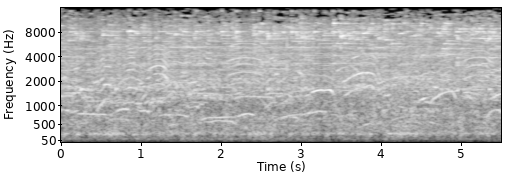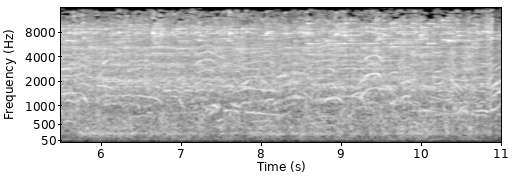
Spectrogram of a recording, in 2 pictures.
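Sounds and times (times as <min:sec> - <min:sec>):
crowd chatter and calls: 0:00.0 - 0:11.0.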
